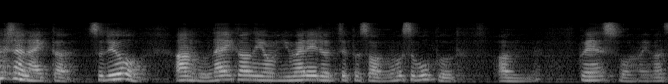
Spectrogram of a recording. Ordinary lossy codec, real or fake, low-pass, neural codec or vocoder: none; fake; 7.2 kHz; codec, 16 kHz, 0.2 kbps, FocalCodec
